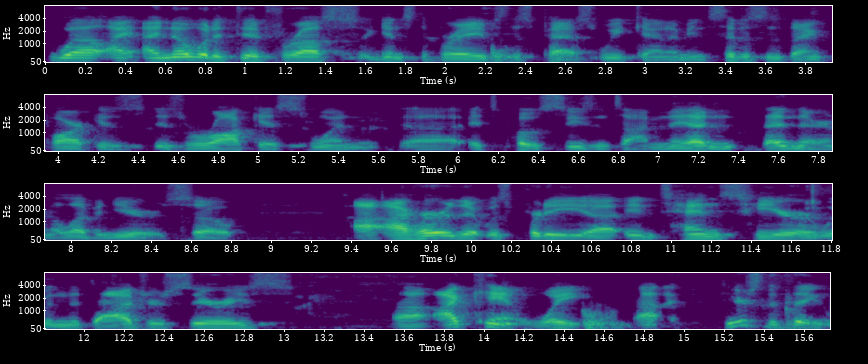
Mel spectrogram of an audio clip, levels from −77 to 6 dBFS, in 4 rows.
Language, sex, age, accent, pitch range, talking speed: English, male, 40-59, American, 90-135 Hz, 225 wpm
